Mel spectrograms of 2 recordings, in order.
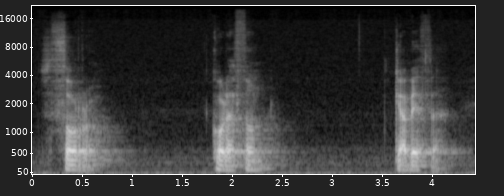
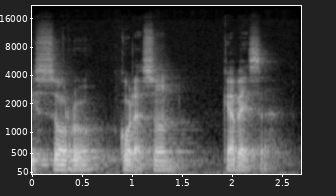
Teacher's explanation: In many parts of Spain, it sounds like the TH in thin, but in the rest of the Spanish-speaking world, it just sounds like the English S.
